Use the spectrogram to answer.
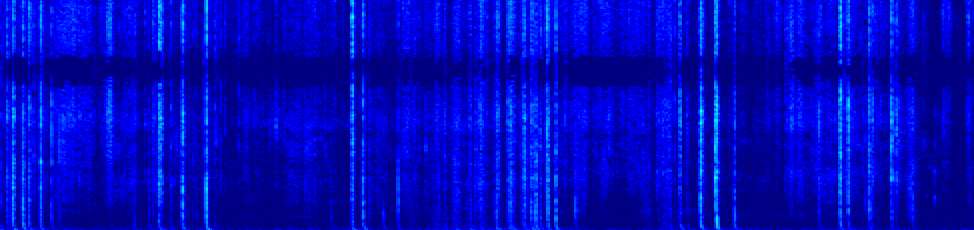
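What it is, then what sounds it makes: Handful of fresh snow being squeezed. A handful of loose, powdery fresh snow is scooped and squeezed between bare hands with long nails in an outdoor snow field, packed into a clump. Dense bursts of crisp, bright crunching and crackling come in quick irregular clusters over a faint steady low hum.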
